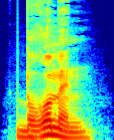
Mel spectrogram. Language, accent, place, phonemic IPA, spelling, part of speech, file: German, Germany, Berlin, /ˈbʁʊmən/, brummen, verb, De-brummen.ogg
- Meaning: 1. to growl 2. to hum 3. to boom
